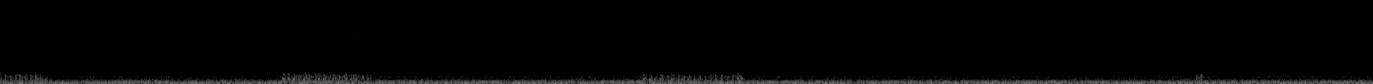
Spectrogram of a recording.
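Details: Sassy, a female pet cat, snoring while asleep: raspy snore breaths about every four seconds, each a short hissing rasp over a steady low rumble, four heard in all.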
